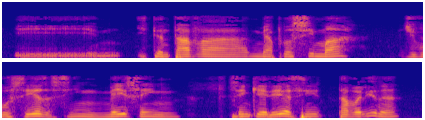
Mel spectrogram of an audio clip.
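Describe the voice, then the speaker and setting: Fairly high in pitch, a man speaks at a very slow pace with fairly even intonation and big swings in loudness. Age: 40s. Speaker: jazz guitarist. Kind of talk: casual chat.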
